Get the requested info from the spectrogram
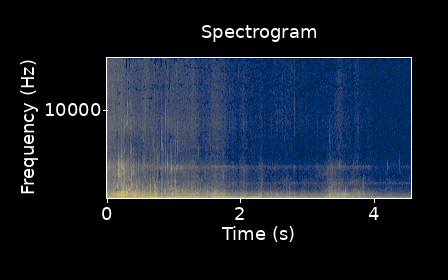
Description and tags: Snippet of underwater sequence recorded with laptop and USB microphone in the Atlantic Ocean with a balloon over the microphone.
